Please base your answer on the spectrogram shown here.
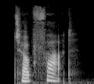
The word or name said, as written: topfart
